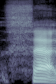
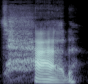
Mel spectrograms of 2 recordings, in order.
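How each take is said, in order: First: The name begins with a soft TH sound. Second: The name begins with a hard T sound. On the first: The speaker calls it wrong. "it's not Thad" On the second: The speaker calls it right. "it's Tad"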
